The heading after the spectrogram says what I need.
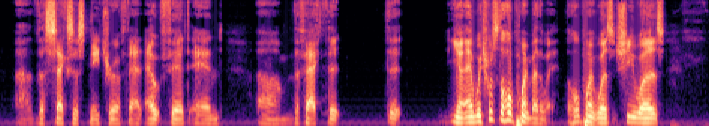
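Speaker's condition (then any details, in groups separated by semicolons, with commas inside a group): Cleft lip and palate; treated as a baby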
